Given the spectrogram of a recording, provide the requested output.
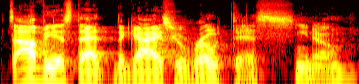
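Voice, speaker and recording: A man's voice: medium pitch, expressive, moderate pace, fairly bright tone. A man co-hosting a podcast, chatting casually through a recap with rambling, jokey asides. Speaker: podcast co-host. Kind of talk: casual chat, recapping a TV episode.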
